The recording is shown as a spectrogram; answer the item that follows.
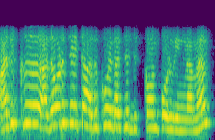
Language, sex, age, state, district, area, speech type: Tamil, female, 18-30, Tamil Nadu, Ariyalur, rural, conversation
